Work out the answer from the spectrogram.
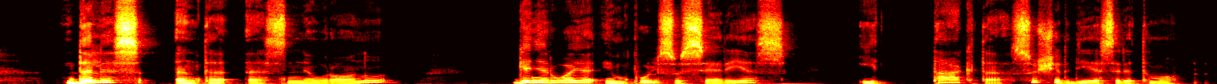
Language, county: Lithuanian, Kaunas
